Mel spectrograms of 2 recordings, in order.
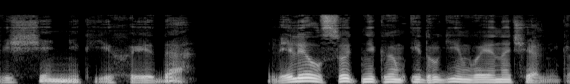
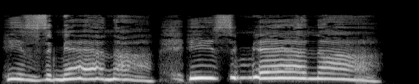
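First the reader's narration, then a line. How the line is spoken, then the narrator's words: Shouting woman. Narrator (Russian): Гафолия закричала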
